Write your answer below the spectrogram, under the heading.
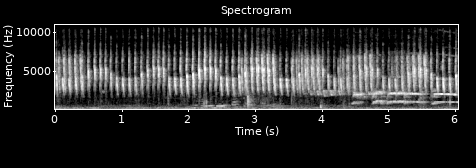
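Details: Agitated Chinese hwamei pouring out rapid, high staccato notes at close to four per second, with a sustained whistled tone rising faintly in the background toward the end.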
